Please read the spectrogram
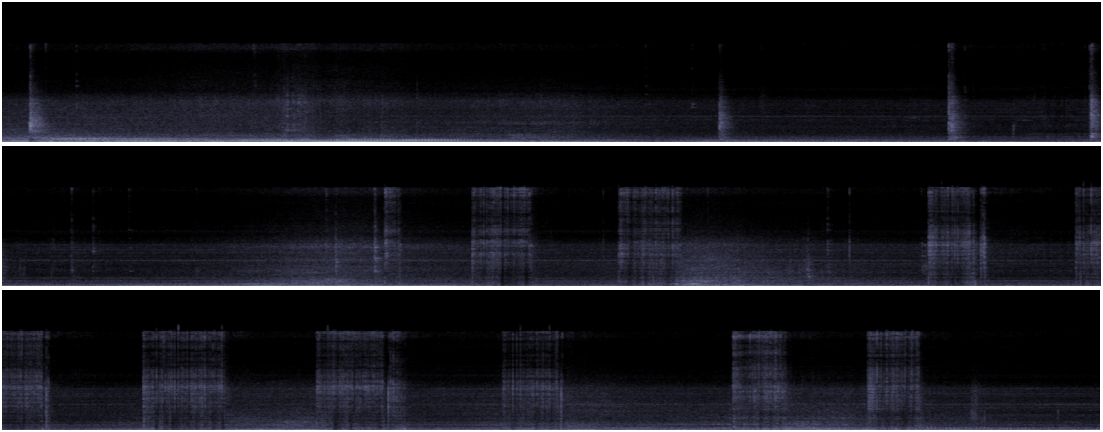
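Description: Stick (arc) welder laying short tack welds on a steel sliding-gate latch: bursts of crackling arc start about halfway through and repeat every second or two. Before that, a low rumble and a few sharp clicks.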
